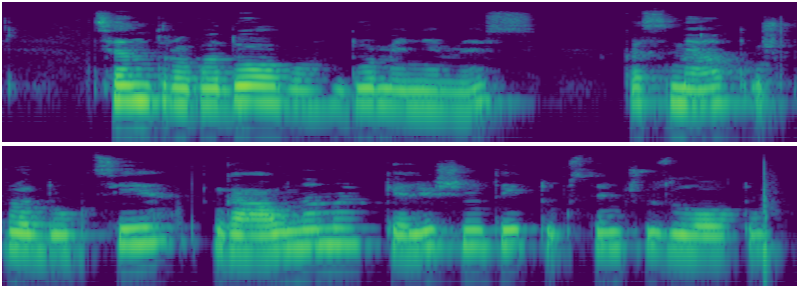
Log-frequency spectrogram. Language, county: Lithuanian, Panevėžys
